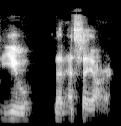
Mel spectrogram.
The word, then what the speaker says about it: USAR: An acronym would be USAR, which is urban search and rescue, pronounced U, then SAR.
